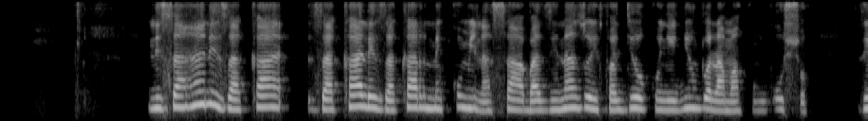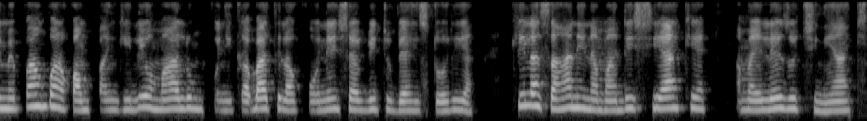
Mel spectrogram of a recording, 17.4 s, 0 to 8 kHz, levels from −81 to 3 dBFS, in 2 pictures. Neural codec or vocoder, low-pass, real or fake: vocoder, 22.05 kHz, 80 mel bands, HiFi-GAN; 7.2 kHz; fake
